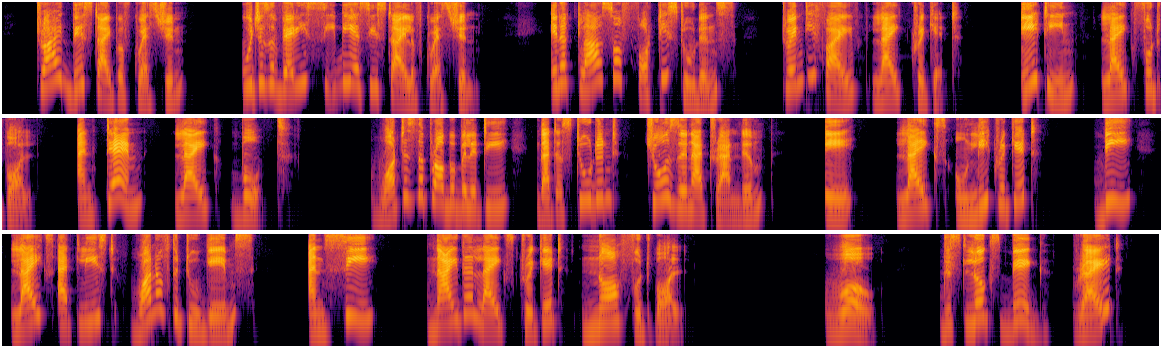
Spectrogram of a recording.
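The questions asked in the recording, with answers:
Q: What is the probability that a student chosen at random A. likes only cricket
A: 15/40 = 3/8

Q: B. likes at least one of the two games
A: 33/40

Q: C. neither likes cricket nor football?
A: 7/40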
